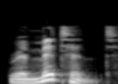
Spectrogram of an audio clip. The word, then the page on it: remittent: British English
